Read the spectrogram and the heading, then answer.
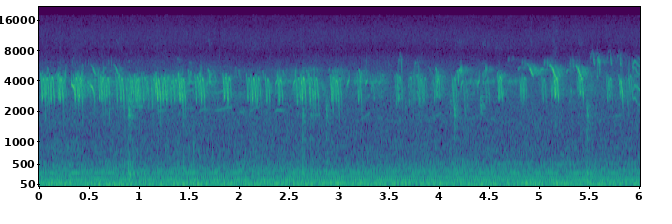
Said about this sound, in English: Here comes a big flock, about 10, 40 on the side here, calling loud, pointed at the wild birds.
